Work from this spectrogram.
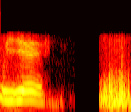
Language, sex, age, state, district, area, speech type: Manipuri, female, 60+, Manipur, Churachandpur, urban, conversation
